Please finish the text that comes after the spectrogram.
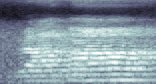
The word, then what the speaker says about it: राम: हम कृष्ण का आपने सुना होगा बच्चों कृष्णा रामा सुना है वास्तव में रामा शब्द है क्या कोई? क्या शब्द है? रामा। राम भी नहीं है। राम यदि शुद्ध भाषा में उसे बोलेंगे हम तो राम कहेंगे।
